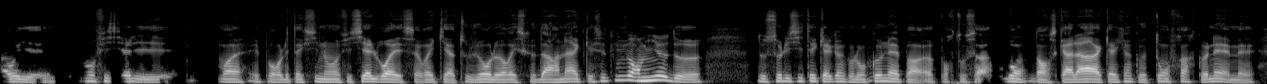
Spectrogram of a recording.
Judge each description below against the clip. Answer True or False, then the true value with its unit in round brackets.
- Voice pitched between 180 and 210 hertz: False (120 Hz)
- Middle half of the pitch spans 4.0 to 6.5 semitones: False (3.1 semitones)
